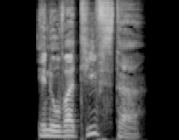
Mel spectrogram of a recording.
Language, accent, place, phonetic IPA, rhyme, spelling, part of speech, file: German, Germany, Berlin, [ɪnovaˈtiːfstɐ], -iːfstɐ, innovativster, adjective, De-innovativster.ogg
- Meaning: inflection of innovativ: 1. strong/mixed nominative masculine singular superlative degree 2. strong genitive/dative feminine singular superlative degree 3. strong genitive plural superlative degree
